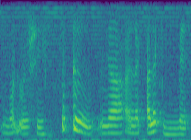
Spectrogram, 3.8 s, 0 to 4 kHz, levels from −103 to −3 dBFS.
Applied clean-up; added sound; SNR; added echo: none; none; none; none.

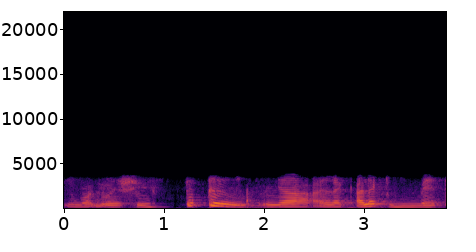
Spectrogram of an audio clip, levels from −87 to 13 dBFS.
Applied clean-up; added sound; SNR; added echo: neural mask model Resemble Enhance denoiser.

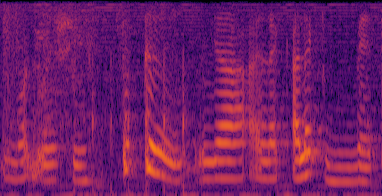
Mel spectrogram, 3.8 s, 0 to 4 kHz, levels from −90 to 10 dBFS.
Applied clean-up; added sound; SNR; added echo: none; Shatter + Knock; 17 dB; none.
